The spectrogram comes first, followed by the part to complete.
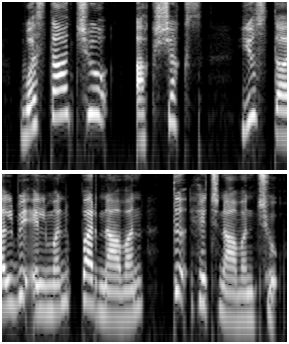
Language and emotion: Kashmiri, neutral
